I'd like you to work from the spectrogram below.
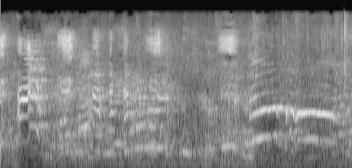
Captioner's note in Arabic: يضحك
